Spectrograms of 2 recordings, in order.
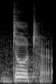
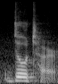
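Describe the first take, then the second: The two takes are said the same way.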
